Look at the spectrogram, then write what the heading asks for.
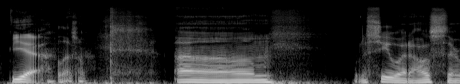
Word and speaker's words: Alesso: Alesso? Yeah. Alesso.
